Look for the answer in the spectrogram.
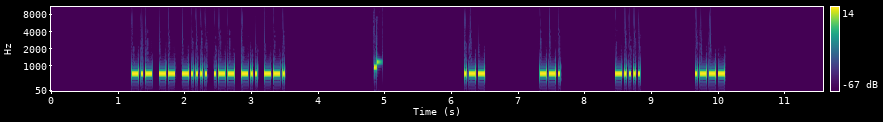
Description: Morse code, heard as a keyed tone, about 34 wpm, spaced as for 17 wpm, 700 Hz. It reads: KM6WDG WG6J
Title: USA Call Signs - 8x Character Spacing - 35wpm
